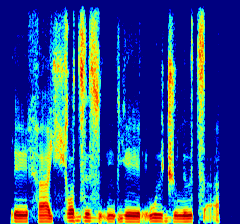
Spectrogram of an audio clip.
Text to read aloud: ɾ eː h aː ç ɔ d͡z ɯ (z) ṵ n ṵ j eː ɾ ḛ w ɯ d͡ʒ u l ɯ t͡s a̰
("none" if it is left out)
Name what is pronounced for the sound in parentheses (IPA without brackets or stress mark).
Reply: z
